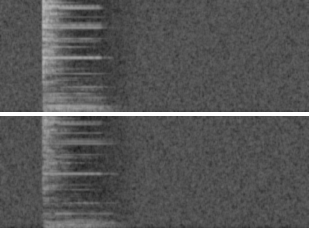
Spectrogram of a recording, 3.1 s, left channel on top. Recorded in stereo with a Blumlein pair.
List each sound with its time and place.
0.4 s a chime: 30° left, 3.5 m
